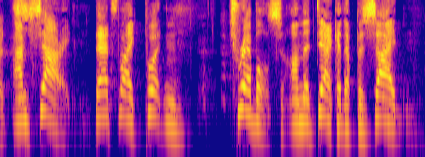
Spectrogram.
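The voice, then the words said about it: Dennis Miller impression. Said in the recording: “your Dennis Miller impression ... that's a little Dennis-y right there ... That's a good impression.”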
